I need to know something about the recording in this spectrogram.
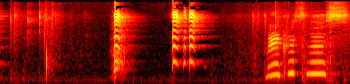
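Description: A dog's plush squirrel squeaky toy squeaking as the dog bites and shakes it: several short, high squeaks, two in quick succession in the middle.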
